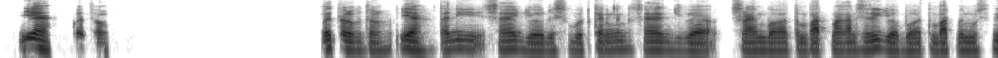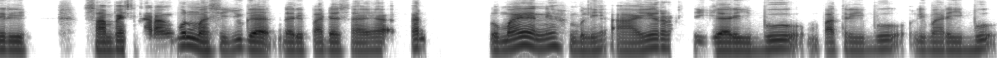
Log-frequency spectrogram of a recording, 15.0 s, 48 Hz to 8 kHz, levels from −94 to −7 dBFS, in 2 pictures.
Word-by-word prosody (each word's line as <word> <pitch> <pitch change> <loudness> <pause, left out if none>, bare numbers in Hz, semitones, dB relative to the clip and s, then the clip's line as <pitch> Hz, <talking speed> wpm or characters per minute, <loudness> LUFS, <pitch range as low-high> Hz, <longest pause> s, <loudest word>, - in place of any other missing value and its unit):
Iya, - - +7 0.2
betul. - - -5 1.6
Betul 100 - +2
betul, 95 -1 -5 0.2
iya 115 -2 +7 0.2
tadi 115 +4 -1 0.3
saya 110 +1 +1
juga 95 -3 0
disebutkan 95 +1 -5
kan, 110 - -5
saya 105 0 +3
juga 95 0 -1 0.3
selain 95 0 0
bawa 95 0 +1
tempat 95 +1 0
makan 95 +1 0
sendiri 110 +4 0
juga 90 - -2
bawa 90 - -2
tempat 95 - +1
minum 95 0 -3
sendiri. 105 +1 -2 0.5
Sampai 100 +2 +5
sekarang 100 +1 +2
pun 150 +5 +4
masih 100 -4 +3
juga 120 -4 +6
daripada 100 0 0
saya 95 +2 0 0.2
kan - - +2 0.5
lumayan 120 +5 +5
ya - - 0 0.2
beli 95 +1 -3
air 95 +7 +1 0.3
Rp.3000 100 +3 0
Rp.4000 100 +1 -4 0.3
Rp.5000. 100 +1 -5
100 Hz, 150 wpm, -25 LUFS, 95-105 Hz, 1.6 s, Iya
